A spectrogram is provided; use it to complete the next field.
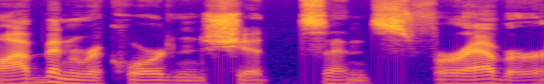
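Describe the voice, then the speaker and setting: With an American accent, a man speaks in a fairly low pitch with a bright, sharp tone and fairly even intonation, the sound dry and close with no echo in a very clean recording with a silent background. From Michigan Upper Peninsula. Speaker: music producer. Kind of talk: casual interview.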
